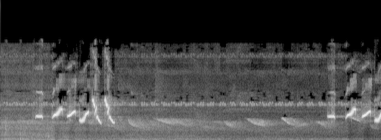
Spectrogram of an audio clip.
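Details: Song of a double-collared seedeater: a quick phrase of six sharp, high slurred notes, then softer gliding downward notes, and a second phrase starting near the end. A thin continuous high tone runs throughout.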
